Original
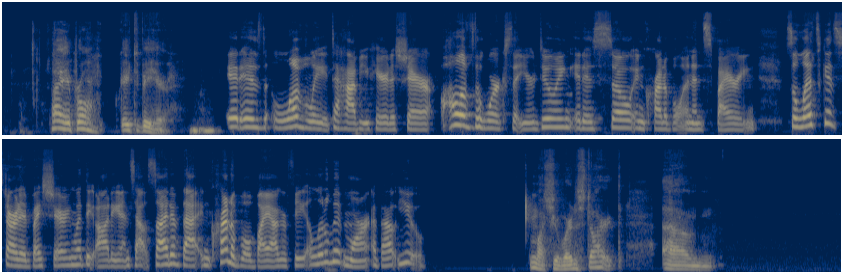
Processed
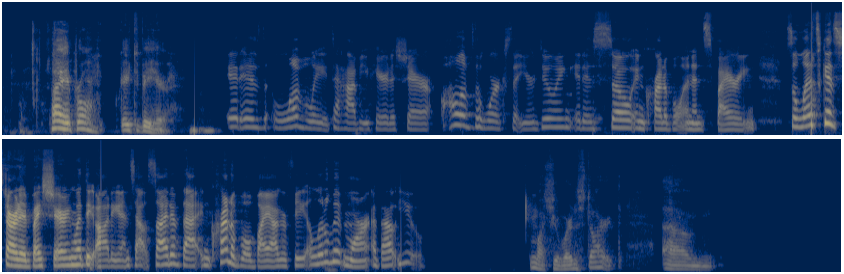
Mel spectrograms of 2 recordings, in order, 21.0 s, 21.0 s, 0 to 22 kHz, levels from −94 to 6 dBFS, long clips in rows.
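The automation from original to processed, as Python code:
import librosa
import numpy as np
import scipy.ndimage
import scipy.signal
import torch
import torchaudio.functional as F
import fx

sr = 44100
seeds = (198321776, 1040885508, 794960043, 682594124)

y = fx.gain(x, sr, db=fx.steps((0.0, 1.5), (0.82, -6.0), (2.4, -16.5), (7.38, -8.0), (10.11, 4.5), (11.73, -4.5), (15.48, -14.5)))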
